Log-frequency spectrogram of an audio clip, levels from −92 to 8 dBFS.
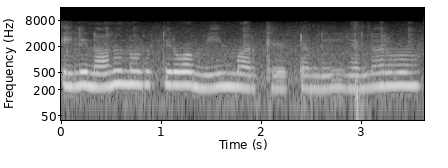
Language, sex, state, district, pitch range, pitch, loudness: Kannada, female, Karnataka, Bellary, 220-255 Hz, 240 Hz, -14 LUFS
